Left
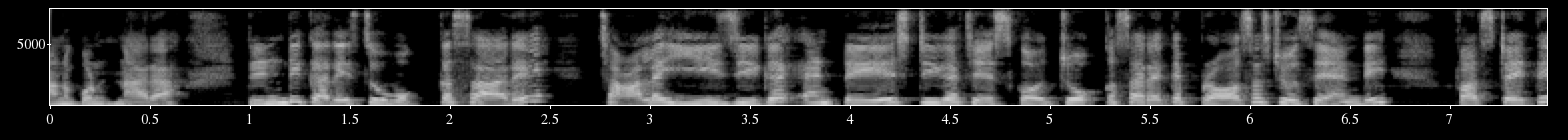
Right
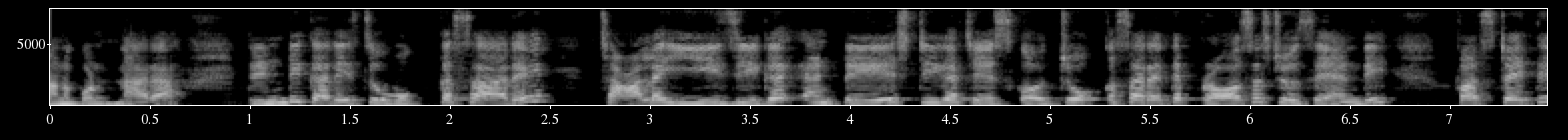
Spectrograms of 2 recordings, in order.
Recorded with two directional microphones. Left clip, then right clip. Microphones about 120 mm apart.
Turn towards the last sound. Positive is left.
turn(degrees=30)  # may be behind; listen again after turning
